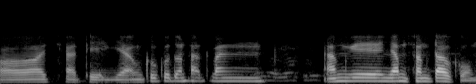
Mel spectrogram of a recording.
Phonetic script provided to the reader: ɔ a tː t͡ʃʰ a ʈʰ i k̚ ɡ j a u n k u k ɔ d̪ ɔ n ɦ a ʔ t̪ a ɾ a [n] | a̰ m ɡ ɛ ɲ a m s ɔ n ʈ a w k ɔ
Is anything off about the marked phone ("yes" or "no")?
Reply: yes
